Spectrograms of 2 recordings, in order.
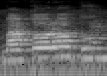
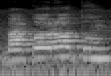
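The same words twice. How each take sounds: The two takes are said the same way.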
